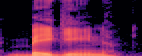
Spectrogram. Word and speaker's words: beguine: I always get confused about the G and G, G, J sound, but I think this one is begine. It is spelled B-E-G-U-I-N-E.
